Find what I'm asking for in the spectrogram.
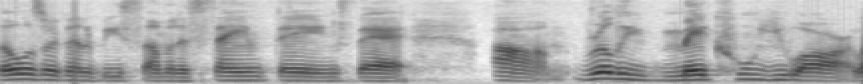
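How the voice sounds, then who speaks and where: Speaking in a very deep, low pitch, a woman keeps a fairly even intonation while her loudness swings widely. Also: moderate pace. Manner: casual, halting, repeats words.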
